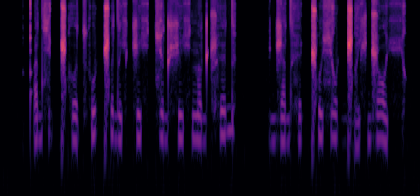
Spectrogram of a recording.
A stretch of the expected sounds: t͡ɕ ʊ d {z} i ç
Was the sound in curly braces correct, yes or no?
no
